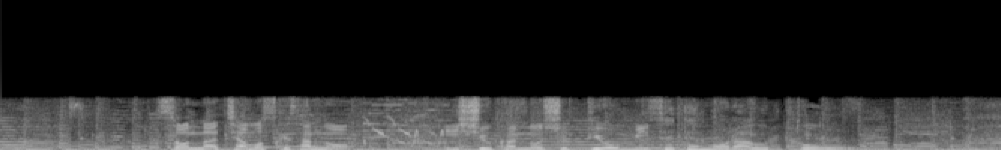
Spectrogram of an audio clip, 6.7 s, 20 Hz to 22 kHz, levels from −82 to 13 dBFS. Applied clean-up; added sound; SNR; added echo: none; none; none; none.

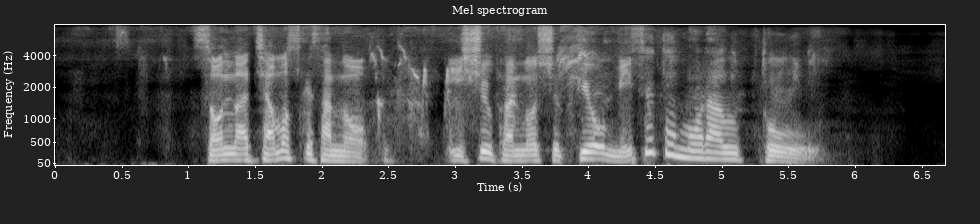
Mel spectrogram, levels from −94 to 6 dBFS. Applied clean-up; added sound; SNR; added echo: neural mask model Resemble Enhance denoiser.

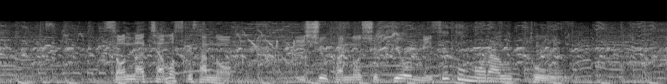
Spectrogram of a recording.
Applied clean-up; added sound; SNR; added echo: none; Chirp, tweet / Fowl; 6 dB; none.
